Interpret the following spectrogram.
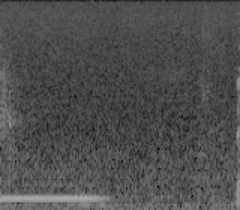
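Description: A steady low pure tone, a single unwavering pitch, that cuts off suddenly about a second in, leaving quiet room tone.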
